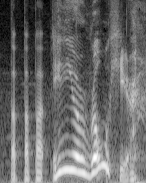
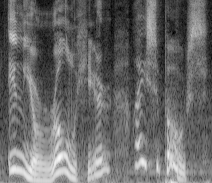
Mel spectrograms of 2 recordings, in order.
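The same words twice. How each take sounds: First: Said in the usual way. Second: Slow, then a high squeaky "I suppose"; mock silly phrasing. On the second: Shown as a demonstration. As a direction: ham up the prissy wording. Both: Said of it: "but it's phrased really silly".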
